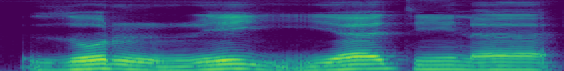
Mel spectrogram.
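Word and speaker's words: ذُرِّيَّتِنَا: Wa min dzurriyyatina, ya, dzurriyyatina, hati-hati jangan dibaca zu, ya, tapi dia huruf zal kecil. Kemudian tekan pada lafal huruf ya, jangan hanya sekedar dzurriyyatina gitu ya, tapi jangan dzurriyyatina, tapi tekan ya-nya dzurriyyatina, dan dia ya itu huruf lin yang dimana ditekannya dengan lembut.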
